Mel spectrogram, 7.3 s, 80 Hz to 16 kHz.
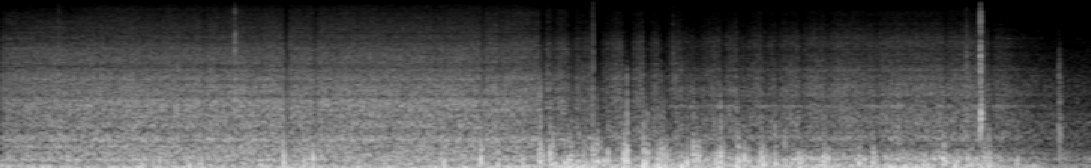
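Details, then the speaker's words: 2001 Chevy S10 V6, heater blower on speed 4 after replacing a fuse (10 A fuse found in the 30 A slot); speeds 1–3 still dead: even steady air rush with a few light clicks; high speed works normally. "fan speed 4 was fixed by replacing this fuse there was a 10 amp fuse and a 30 amp fuse hole"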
